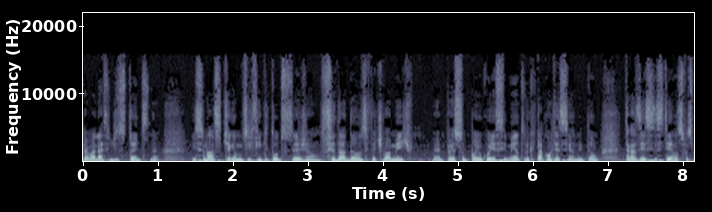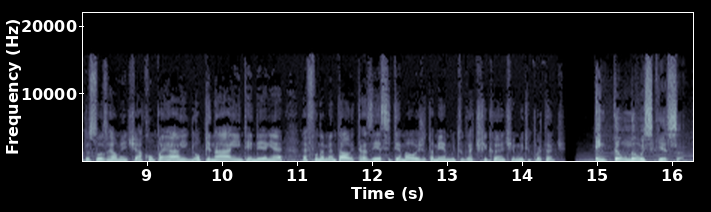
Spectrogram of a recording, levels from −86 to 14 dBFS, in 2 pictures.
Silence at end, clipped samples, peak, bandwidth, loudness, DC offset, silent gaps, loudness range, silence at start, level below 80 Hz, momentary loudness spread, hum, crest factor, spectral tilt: 0 s; under 0.1%; 0 dBFS; 16 kHz; -20 LUFS; under 0.1%; 14.59-14.71 s; 3 LU; 0 s; -34 dBFS; 8 LU; none; 18 dB; -5.5 dB/octave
